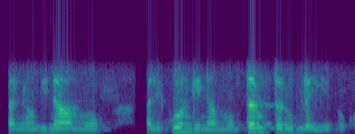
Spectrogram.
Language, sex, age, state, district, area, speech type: Manipuri, female, 30-45, Manipur, Kangpokpi, urban, conversation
